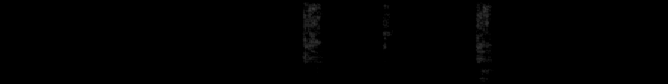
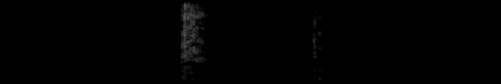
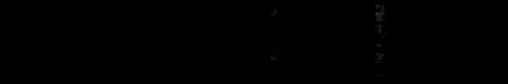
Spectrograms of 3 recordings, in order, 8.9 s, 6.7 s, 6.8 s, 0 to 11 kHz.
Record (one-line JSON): {"three_cough_length": "8.9 s", "three_cough_amplitude": 124, "three_cough_signal_mean_std_ratio": 0.19, "cough_length": "6.7 s", "cough_amplitude": 339, "cough_signal_mean_std_ratio": 0.17, "exhalation_length": "6.8 s", "exhalation_amplitude": 59, "exhalation_signal_mean_std_ratio": 0.17, "survey_phase": "beta (2021-08-13 to 2022-03-07)", "age": "65+", "gender": "Female", "wearing_mask": "No", "symptom_none": true, "smoker_status": "Never smoked", "respiratory_condition_asthma": false, "respiratory_condition_other": false, "recruitment_source": "REACT", "submission_delay": "1 day", "covid_test_result": "Negative", "covid_test_method": "RT-qPCR", "influenza_a_test_result": "Negative", "influenza_b_test_result": "Negative"}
